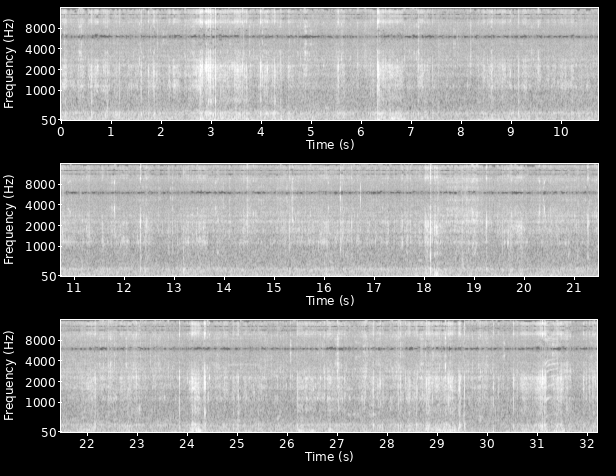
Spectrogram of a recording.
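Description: Kayak paddling on a moving river: steady water noise along the hull, with now and then a louder splash of a paddle stroke.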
